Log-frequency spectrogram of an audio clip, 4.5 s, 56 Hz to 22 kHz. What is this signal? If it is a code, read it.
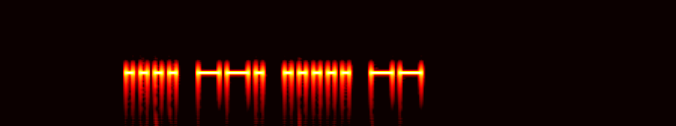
Morse code, heard as a keyed tone, about 25 wpm, 700 Hz. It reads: HG5M
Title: DXCC-100 Call Signs - 4 Characters - Repeated 2x - 25wpm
